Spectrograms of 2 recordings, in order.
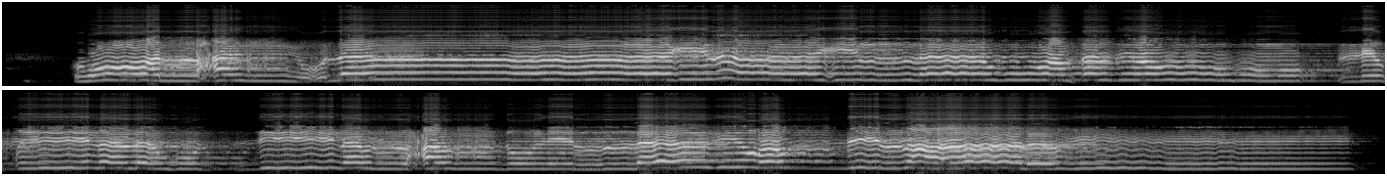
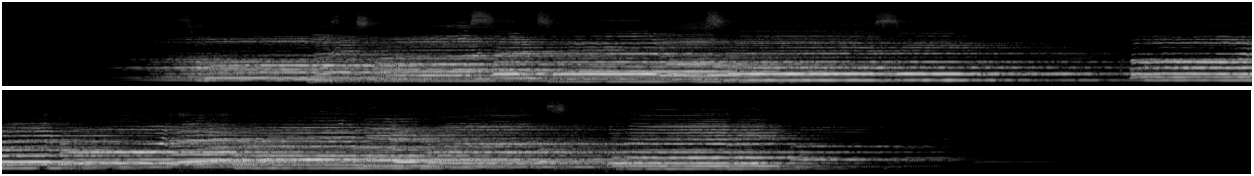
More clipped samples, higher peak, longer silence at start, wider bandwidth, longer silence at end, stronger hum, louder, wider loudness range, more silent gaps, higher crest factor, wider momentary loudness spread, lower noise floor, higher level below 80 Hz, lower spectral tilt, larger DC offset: neither; first, -2 dBFS vs -10 dBFS; second, 0.75 s vs 1.6 s; first, 19 kHz vs 12.5 kHz; second, 0.35 s vs 3.65 s; neither; first, -15 LUFS vs -23 LUFS; about the same, 6 LU vs 8 LU; neither; about the same, 16 dB vs 16 dB; about the same, 16 LU vs 15 LU; second, -60 dBFS vs under -90 dBFS; first, -72 dBFS vs -84 dBFS; second, 0 dB/octave vs -2.5 dB/octave; neither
